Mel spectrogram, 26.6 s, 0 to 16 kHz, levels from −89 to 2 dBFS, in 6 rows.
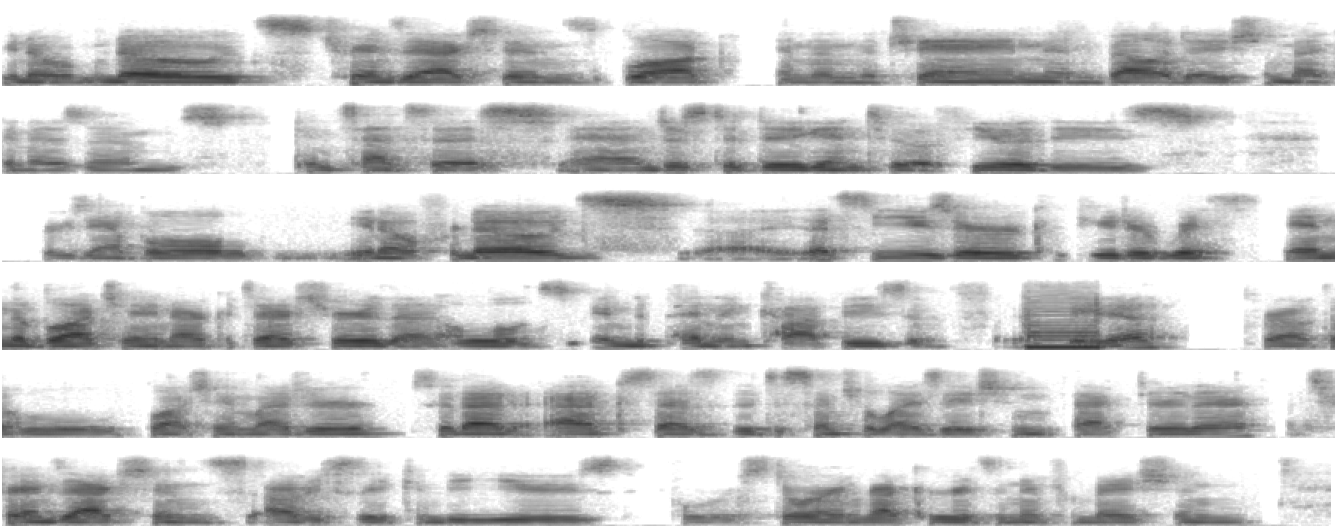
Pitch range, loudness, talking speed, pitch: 100-110 Hz, -28 LUFS, 150 wpm, 105 Hz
